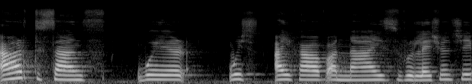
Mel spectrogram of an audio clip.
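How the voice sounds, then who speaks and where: At a very slow pace, a woman speaks with a fairly high pitch. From Mexico, southern Jalisco. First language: Spanish. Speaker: clothing retailer, business owner. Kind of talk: interview. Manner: halting.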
